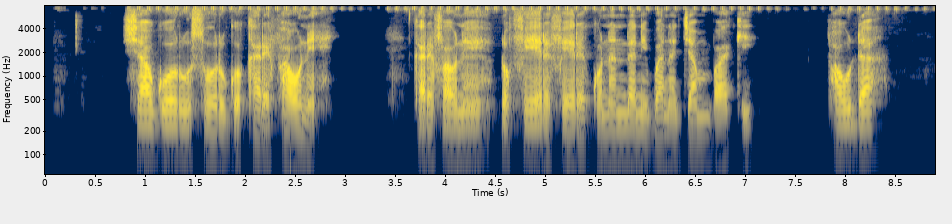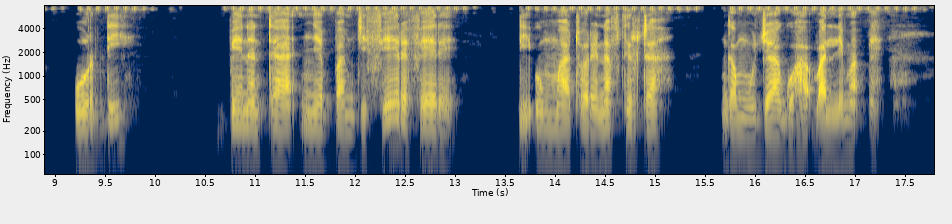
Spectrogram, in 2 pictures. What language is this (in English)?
Fula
